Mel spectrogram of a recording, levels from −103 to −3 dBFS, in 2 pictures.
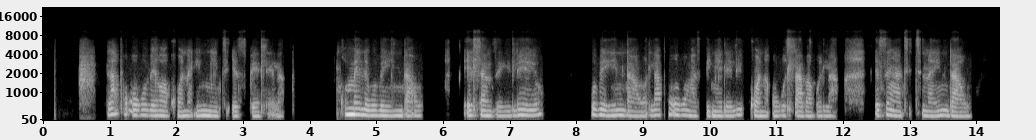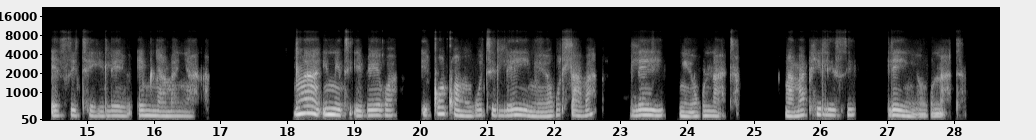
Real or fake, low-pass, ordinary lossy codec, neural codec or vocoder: real; 7.2 kHz; Opus, 16 kbps; none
